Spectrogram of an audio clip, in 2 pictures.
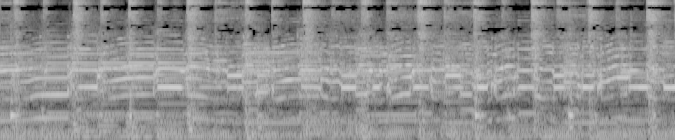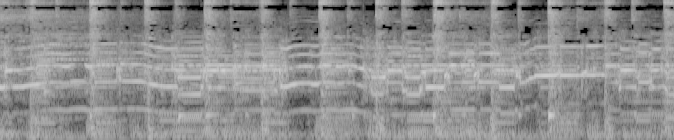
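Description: Live instrumental jam by a small band: a lead electric guitar line that bends up and down in pitch, over bass guitar and a drum kit keeping a steady beat.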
